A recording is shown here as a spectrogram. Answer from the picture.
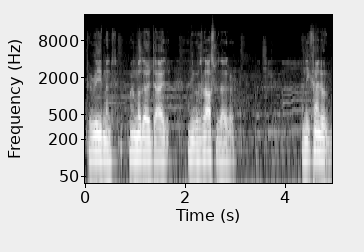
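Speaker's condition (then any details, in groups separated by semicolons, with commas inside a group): Parkinson's disease; diagnosed about 10 years ago, progressive, expected to worsen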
